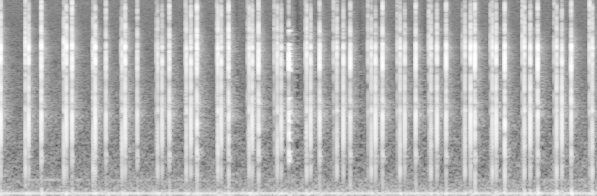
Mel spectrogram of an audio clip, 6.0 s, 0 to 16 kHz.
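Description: Fingers tap on a plastic Kirby's Dream Land 2 Game Boy cartridge in quick, uneven succession, about thirty short, dry clicks with a bright, crisp edge and almost no ring. The taps sit over a quiet, steady low hum.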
